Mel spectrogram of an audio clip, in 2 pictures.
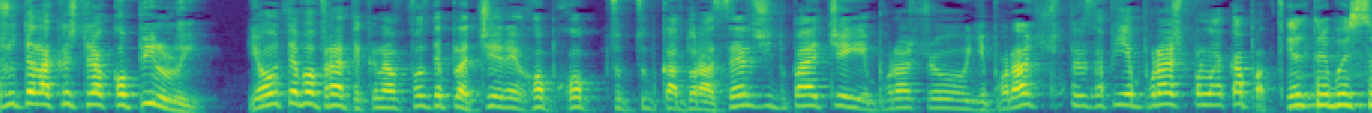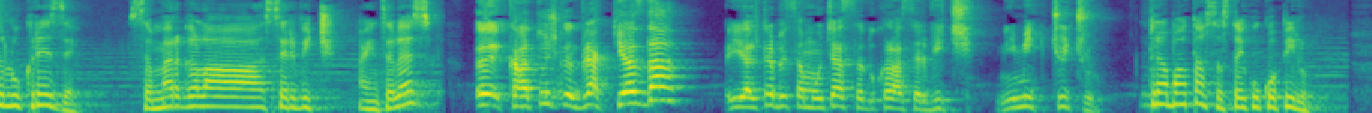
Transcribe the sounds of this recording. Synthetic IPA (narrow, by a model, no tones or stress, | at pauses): ʒut̪elakɾeʃt̪eɾʲako̞pilulṵj | jewot̪abəfɾat̪e̞kɨnd̪afos̬t̪d̪e̞plət͡ʃe̞ɾexopxop̚t̪sub̚t̪sub̚kad̪uɾaselʃid̪upajat͡ʃejajepuɾaʃujepuɾaʃi̥t̪ɾebjesəfijepuɾaʃpɨnəlakapə̰t̪je̞lt̪ɾe̞buje̞səlukɾe̞ze̞ | səmerɡəlase̞rvit͡ʃʲajɨnt̪sele̞s | əkaːt̪unt͡ʃʲkɨnd̪vɾʲakʲazd̪a | jelt̪ɾebujesəmunt͡ʃassəd̪ukəlase̞rvit͡ʃʲnimikt͡ʃut͡ʃu | t̪ɾʲabat̪asəst̪ajkuko̞pilu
